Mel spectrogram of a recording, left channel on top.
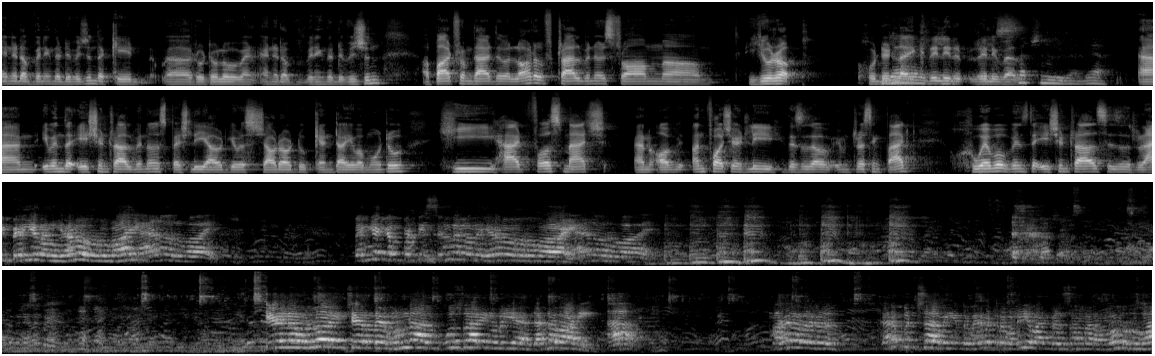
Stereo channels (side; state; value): both; different; correlation 0.00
